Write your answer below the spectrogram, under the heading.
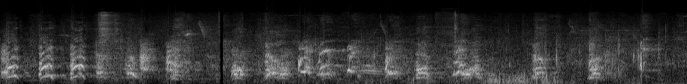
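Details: Turkish Malakli and Korean Jindo dogs at an Alabai kennel: distinct, separated barks roughly twice a second, some drawn-out and whiny, with a quieter pause near the end.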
